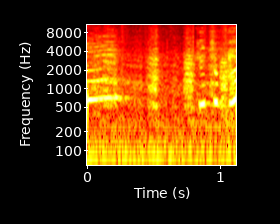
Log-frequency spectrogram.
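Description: A playful dog pants in quick, breathy bursts close by while playing with another dog, with a faint whimper and a voice partly overlapping.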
